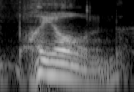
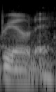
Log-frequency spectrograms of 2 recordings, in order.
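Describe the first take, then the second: First: The final E is silent. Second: The final E is pronounced as a vowel. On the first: The name is read as coming from a French-style region. "If it was from Kalos, it it could be Plione" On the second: The name is read as coming from a Hawaiian-style region. "Hawaiian ca I think pronounces all its vowels, so we'll call it Brione"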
